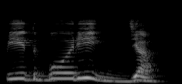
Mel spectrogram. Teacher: ці букви позначають подовжений М'який приголосний звук дь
